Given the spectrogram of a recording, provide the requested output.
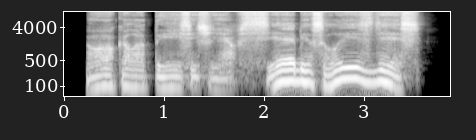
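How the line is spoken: Whisper. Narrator (Russian): прошептал Алексей

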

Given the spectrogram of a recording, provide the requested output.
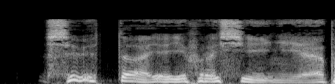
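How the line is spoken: Groaning. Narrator (Russian): простонал аббат

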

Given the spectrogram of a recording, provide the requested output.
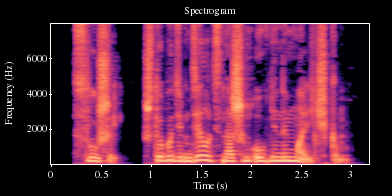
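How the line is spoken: Whispered in ear. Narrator (Russian): зашептал мне на ухо Чес

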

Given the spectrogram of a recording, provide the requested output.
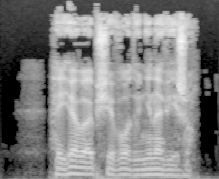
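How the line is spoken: Glum agreement. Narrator (Russian): уныло поддакнул Хелл

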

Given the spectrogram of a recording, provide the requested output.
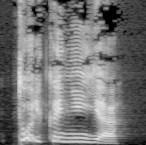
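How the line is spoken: Exclaiming. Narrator (Russian): воскликнула Арья

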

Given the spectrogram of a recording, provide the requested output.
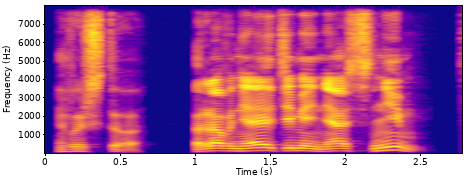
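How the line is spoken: Angry, through gritted teeth. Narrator (Russian): с неожиданной злостью процедил Адриан

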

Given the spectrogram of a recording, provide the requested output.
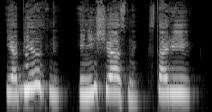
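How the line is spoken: Sobbing. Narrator (Russian): всхлипывал он

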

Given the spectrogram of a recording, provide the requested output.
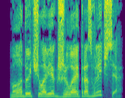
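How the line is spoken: Hoarse smoker's voice. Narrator (Russian): сиплый прокуренный голос

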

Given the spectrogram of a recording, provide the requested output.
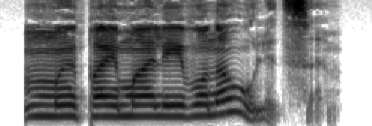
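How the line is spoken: Calm explanation. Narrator (Russian): спокойно пояснил Филипп

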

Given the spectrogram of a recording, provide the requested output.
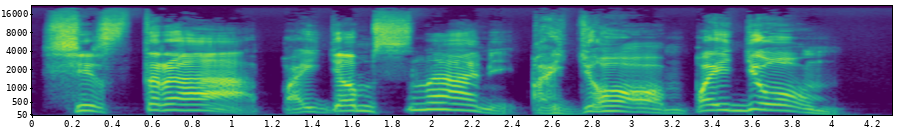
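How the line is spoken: Shouting. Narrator (Russian): закричала

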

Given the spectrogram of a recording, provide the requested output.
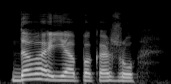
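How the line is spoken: Laughing offer. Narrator (Russian): смеясь, предлагает он

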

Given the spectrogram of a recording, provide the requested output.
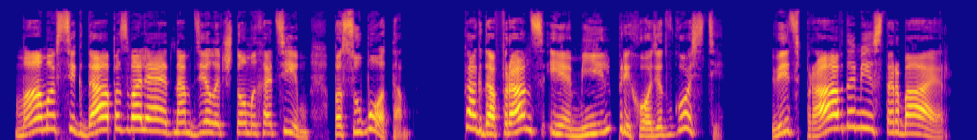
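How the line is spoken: Plain. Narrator (Russian): сказала Минни

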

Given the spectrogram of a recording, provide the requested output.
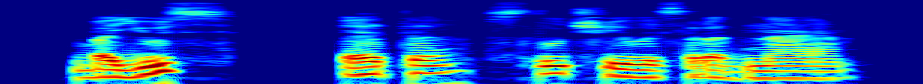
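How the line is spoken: Soft. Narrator (Russian): мягко сказал он

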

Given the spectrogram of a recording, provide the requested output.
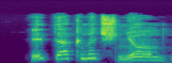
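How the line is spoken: Said cheerfully. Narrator (Russian): бодро сказал Дон Рэба

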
